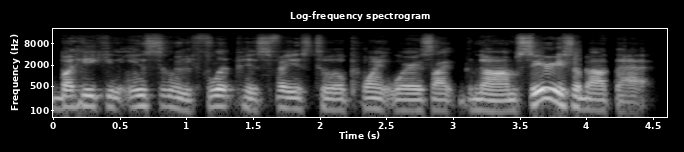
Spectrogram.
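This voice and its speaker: A man's voice: lowish voice, moderate pace, breathy edge. A man co-hosting a podcast, chatting casually in a thoughtful, analytical way, often searching for the right words. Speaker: podcast co-host. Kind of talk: casual chat.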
